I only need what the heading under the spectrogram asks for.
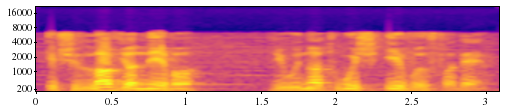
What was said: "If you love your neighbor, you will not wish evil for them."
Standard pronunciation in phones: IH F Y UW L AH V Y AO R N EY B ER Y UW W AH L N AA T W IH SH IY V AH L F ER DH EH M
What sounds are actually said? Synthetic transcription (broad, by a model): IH F Y UW L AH V Y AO N EY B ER Y UW W AH L N AA T W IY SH IY V AH L F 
